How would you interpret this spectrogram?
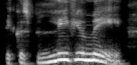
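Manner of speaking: ordinary delivery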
